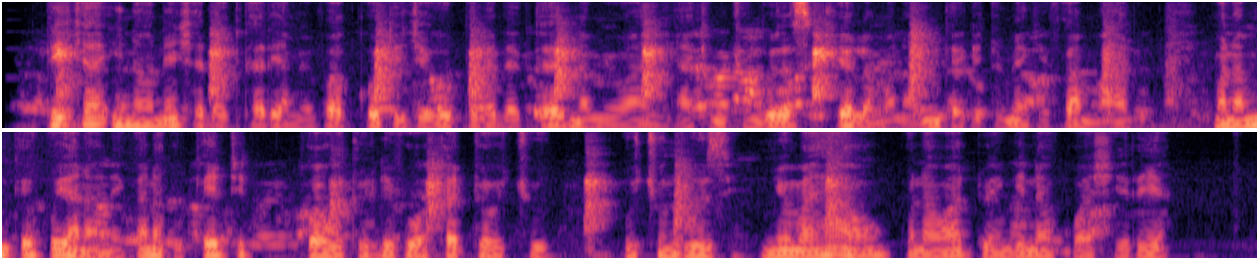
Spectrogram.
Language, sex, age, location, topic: Swahili, male, 25-35, Kisumu, health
